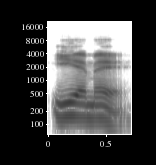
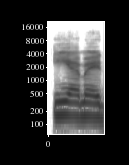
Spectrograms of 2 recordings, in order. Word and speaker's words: Ema: Is it Ema? Just correct. It's actually an acronym. Enterprise Machine Assistant, EMA. What was it? Enterprise Machine Assistant, EMA. And okay. Pronounced as Ema, not Ema.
